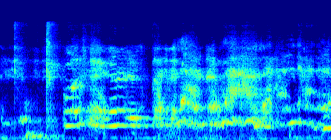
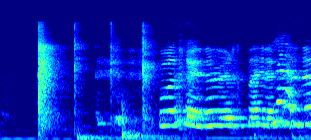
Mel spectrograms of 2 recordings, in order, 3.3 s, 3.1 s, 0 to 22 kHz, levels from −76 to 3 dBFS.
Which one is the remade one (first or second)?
first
